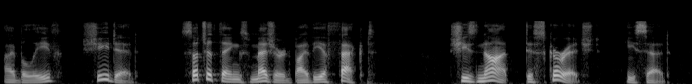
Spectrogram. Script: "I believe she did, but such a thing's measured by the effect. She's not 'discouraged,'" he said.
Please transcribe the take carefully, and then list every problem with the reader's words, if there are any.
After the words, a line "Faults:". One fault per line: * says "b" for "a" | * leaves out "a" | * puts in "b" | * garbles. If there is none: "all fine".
"I believe she did, such a thing's measured by the effect. She's not 'discouraged,'" he said.
Faults:
* leaves out "but"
